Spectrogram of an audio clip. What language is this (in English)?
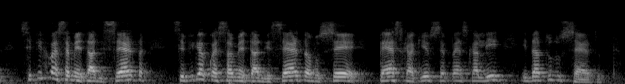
Portuguese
